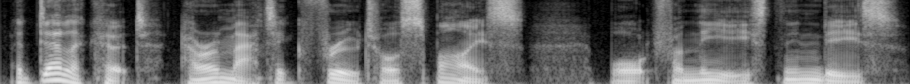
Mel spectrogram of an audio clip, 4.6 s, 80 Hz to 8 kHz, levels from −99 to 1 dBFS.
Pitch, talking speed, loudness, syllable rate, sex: 95 Hz, 145 wpm, -18 LUFS, 4.9 syllables/s, male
